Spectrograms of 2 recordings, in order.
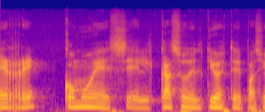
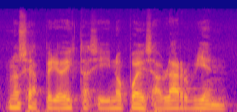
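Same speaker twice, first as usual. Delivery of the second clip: ordinary talk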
